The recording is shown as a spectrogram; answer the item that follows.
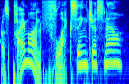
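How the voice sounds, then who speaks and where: A game streamer giving casual, hesitant commentary on a playthrough, with drawn-out reactions. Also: medium pitch, big pitch swings. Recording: game music behind the voice. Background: game music.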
